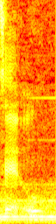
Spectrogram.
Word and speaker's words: Settle: Settle, that's how you say it, and I've got all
